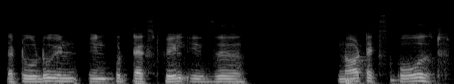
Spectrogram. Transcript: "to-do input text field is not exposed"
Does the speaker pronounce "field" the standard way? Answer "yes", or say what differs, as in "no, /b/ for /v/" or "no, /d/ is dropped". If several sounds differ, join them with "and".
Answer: no, /d/ is dropped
